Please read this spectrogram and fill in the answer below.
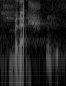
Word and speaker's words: Benesh: How do you say the name of the company? Benesh? Benesh? Yes.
